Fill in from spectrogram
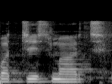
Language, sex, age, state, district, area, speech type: Nepali, male, 18-30, West Bengal, Jalpaiguri, rural, spontaneous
